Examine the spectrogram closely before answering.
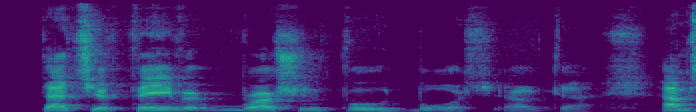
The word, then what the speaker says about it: borscht: That's your favorite Russian food, borscht. Okay. I'm saying it right, borscht?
